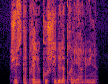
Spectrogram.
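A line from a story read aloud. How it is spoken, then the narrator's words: Said quietly. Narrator (French): dit-elle tout bas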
